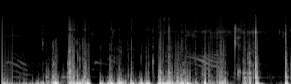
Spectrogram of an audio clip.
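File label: "bog", spoken word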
